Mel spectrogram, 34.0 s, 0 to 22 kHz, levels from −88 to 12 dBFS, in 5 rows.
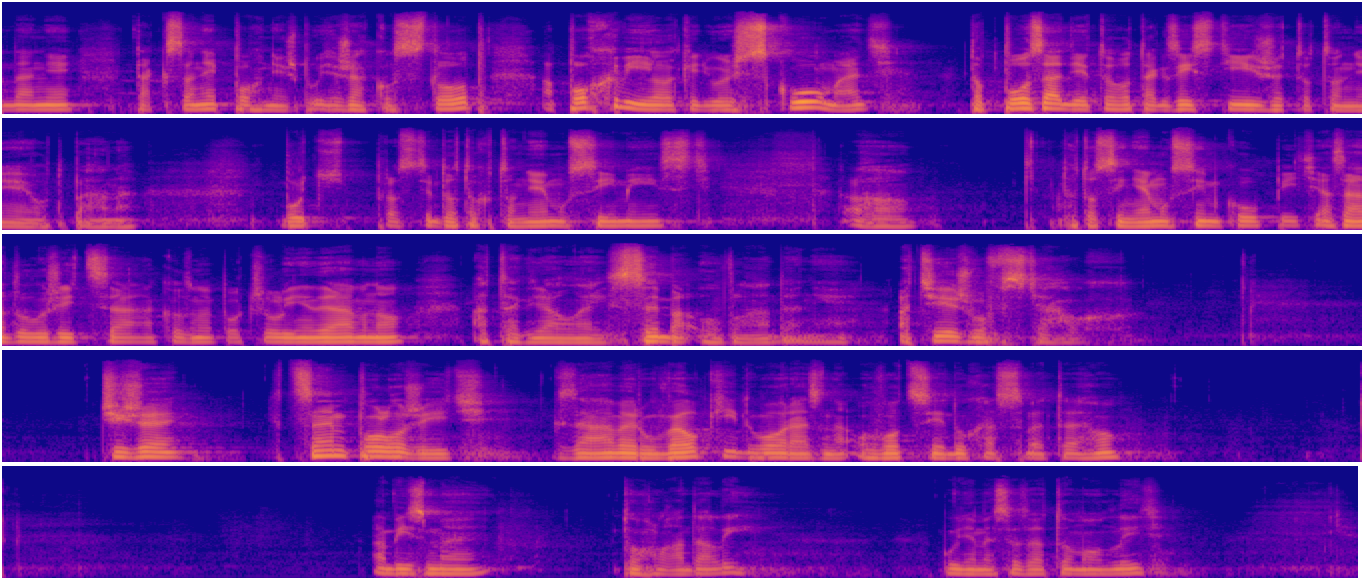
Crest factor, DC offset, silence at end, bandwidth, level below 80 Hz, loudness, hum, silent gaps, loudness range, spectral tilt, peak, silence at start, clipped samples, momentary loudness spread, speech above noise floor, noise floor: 26 dB; under 0.1%; 0.95 s; 16 kHz; -58 dBFS; -24 LUFS; none; none; 9 LU; -3.5 dB/octave; 0 dBFS; 0 s; under 0.1%; 17 LU; 44 dB; -68 dBFS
